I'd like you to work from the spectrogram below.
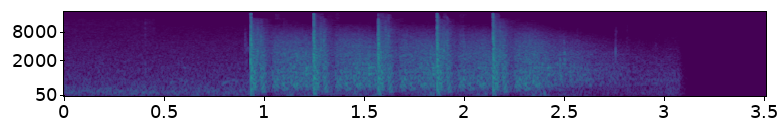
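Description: A pistol is fired at a target in a quick string of about five or six sharp, cracking shots, evenly spaced over roughly a second and a half, then the sound falls away.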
